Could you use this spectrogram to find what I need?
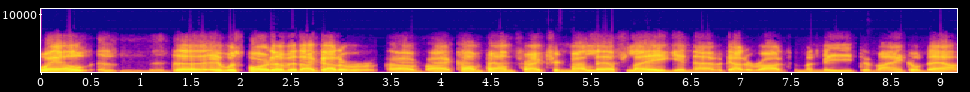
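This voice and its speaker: A man talks in a normal speaking voice at a medium pitch, with ordinary pitch variation. His pace is fairly slow, with hardly any pauses. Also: quiet background. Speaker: Hall of Fame horse trainer, former bull-riding champion, author. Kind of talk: interview answer, casual conversational.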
